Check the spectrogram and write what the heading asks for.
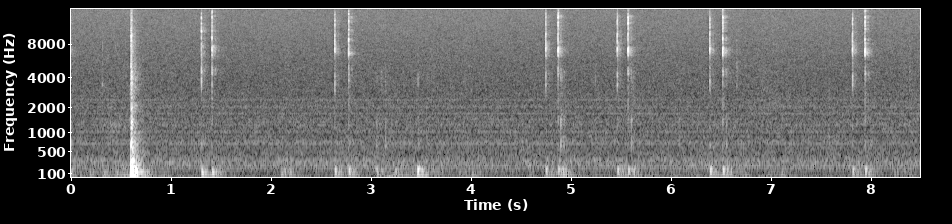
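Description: Faint clicks at a computer desk, most in close pairs, about one pair a second or so, with one louder knock about half a second in, over near-silent room tone.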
